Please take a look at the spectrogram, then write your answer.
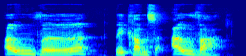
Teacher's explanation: we drop the final R in words that end in R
